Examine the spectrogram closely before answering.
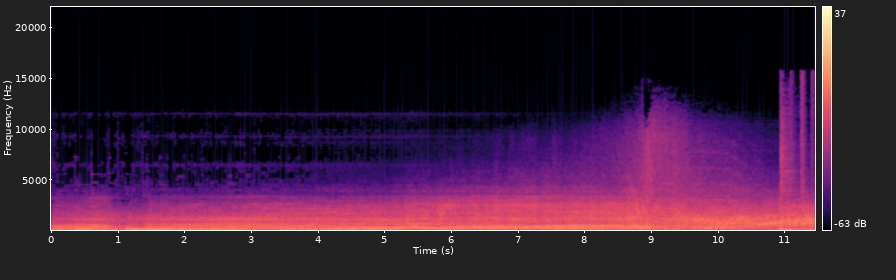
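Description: Stock Lamborghini Diablo VT's V12 accelerating toward the microphone, its pitch climbing steadily, then passing close by about nine seconds in, with a drop in pitch as it pulls away.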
